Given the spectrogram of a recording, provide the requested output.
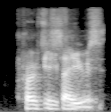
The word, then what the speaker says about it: Protasiewicz: Protasiewicz, that's how you pronounce it, apparently, right? – Okay.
